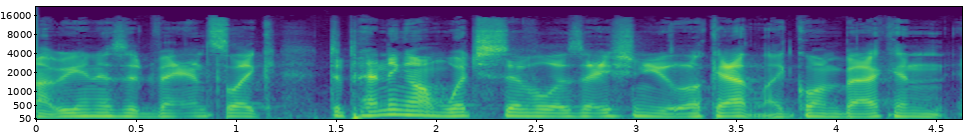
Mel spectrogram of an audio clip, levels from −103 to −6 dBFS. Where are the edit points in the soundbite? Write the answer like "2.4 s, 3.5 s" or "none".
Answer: none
